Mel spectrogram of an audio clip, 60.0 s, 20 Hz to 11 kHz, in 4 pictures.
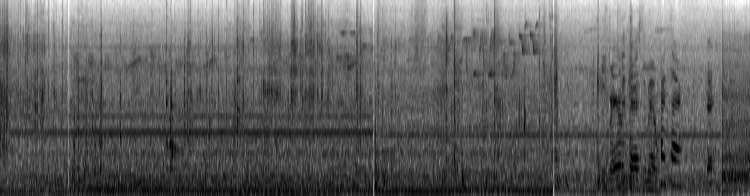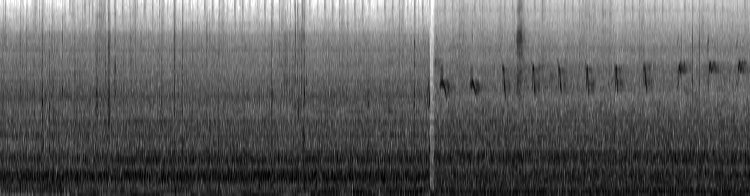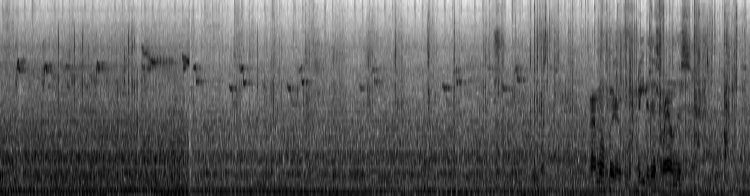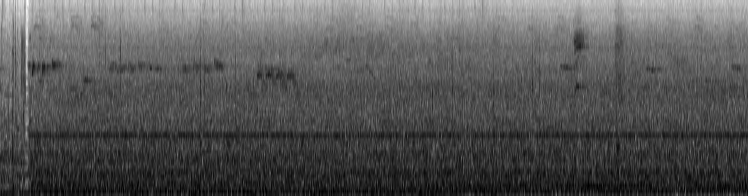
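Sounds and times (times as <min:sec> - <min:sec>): wood cracking and splintering: 0:00.0 - 0:02.6, 0:14.5 - 0:49.2
power drill motor running: 0:00.0 - 0:59.9
steady background noise: 0:00.0 - 0:59.9
songbird whistling: 0:01.4 - 0:12.0, 0:15.7 - 0:59.9.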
